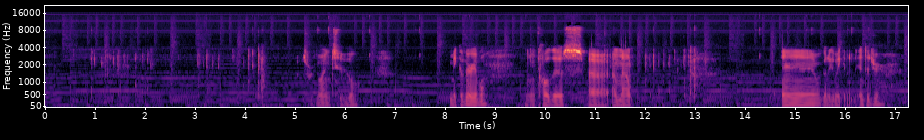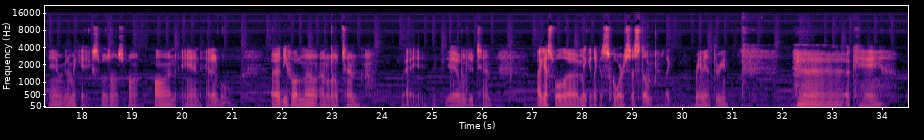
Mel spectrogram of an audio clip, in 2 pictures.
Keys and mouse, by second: 0.0-2.1 typing, 3.2-4.7 typing, 5.5 right click, 6.5 click, 9.9-13.3 typing, 14.3 click, 18.2 click, 20.8 click, 22.4-23.9 typing, 25.0 BackSpace, 25.2 1, 25.5 0, 25.7 KP_Enter, 27.1 click, 31.1 click, 31.3 right click, 32.5 right click, 34.0 right click.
